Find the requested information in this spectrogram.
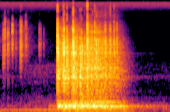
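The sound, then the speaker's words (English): A few light clicks, then several dice tumble and rattle across a hard tabletop for under a second before settling, fairly loud with no one talking; a player rolling for a game. “I forgot to add the dice together.”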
